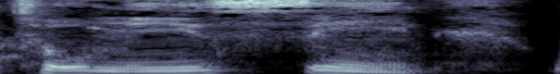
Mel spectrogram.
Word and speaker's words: Tomisin: My full name is Oluwa Tomisin, which means God is worthy of worship.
